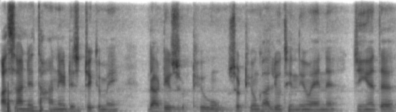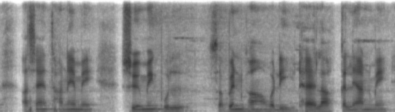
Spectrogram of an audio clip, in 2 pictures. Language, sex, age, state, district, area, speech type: Sindhi, male, 30-45, Maharashtra, Thane, urban, spontaneous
